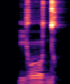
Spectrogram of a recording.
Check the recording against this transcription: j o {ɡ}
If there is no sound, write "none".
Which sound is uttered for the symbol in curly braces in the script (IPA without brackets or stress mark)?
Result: d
